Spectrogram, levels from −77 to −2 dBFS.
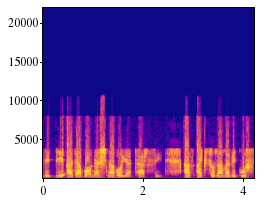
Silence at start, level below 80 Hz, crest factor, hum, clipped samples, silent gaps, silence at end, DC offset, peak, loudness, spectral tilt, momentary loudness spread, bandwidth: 0 s; -42 dBFS; 10 dB; none; 0.6%; none; 0 s; under 0.1%; 0 dBFS; -8 LUFS; -2 dB/octave; 8 LU; 11 kHz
